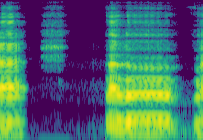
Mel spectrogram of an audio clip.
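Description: A man's voice speaking through an electronic voice disguise that gives it a strange, instrument-like tone, with a short pause about half a second in before he goes on.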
